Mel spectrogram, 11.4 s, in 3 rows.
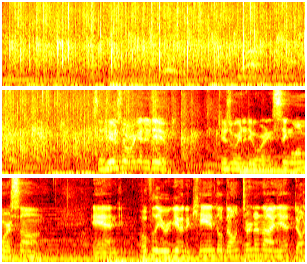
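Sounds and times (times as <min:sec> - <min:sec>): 
audience applause: 0:00.0 - 0:06.8
speech: 0:05.0 - 0:11.3.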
